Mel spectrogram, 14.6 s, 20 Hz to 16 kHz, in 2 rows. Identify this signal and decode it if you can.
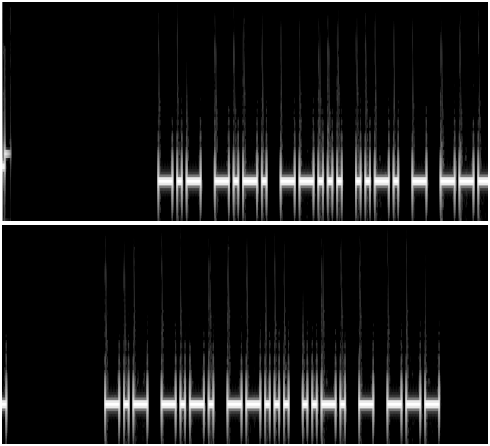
Morse code, heard as a keyed tone, about 17 wpm, 700 Hz. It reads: KC7FTO KC7FTO
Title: USA Call Signs - 6 Characters - Repeated 2x - 17wpm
